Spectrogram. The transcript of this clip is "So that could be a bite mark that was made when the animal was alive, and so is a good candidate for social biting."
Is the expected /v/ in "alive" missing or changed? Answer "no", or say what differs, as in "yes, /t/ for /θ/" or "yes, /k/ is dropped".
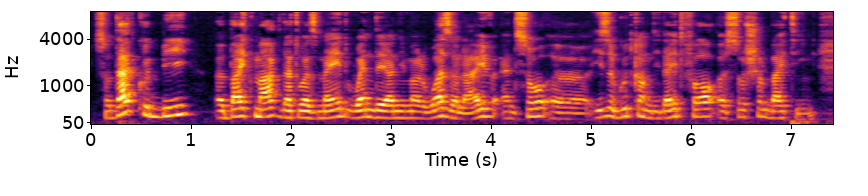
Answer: no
